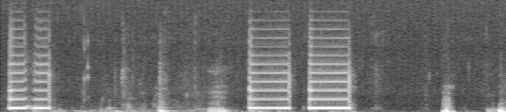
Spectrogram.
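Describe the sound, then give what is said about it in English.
A phone call ringing out while waiting for an answer: two pairs of steady electronic ring tones, each burst about half a second long, separated by pauses, with faint voices and background murmur in between. “Will we phone a special guest? Yes. Yeah, let's phone somebody.”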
